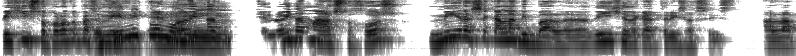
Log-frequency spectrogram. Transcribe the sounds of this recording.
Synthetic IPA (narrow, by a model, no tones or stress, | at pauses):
piçist̪o̞pɾo̞t̪o̞pe̞xninðipoenoit̪ɐn | eno̞it̪ɐnɐst̪o̞xo̞s | miɾɐse̞kɐlɐt̪imbɐlɐðilɐðiiçe̞ðe̞kɐt̪ɾisɐsist̪̚ | ɐlɐ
